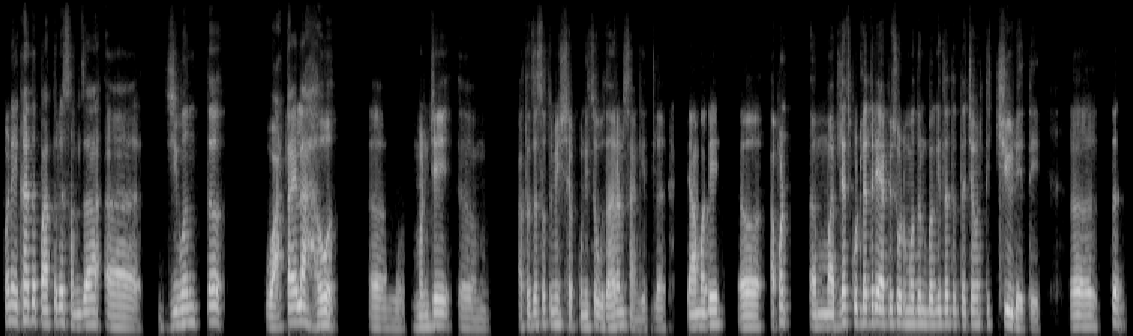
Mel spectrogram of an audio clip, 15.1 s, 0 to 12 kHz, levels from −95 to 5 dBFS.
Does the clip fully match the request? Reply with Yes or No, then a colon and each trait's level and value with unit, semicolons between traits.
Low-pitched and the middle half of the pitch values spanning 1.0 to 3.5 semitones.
No: low, 130 Hz; average, 3.9 semitones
